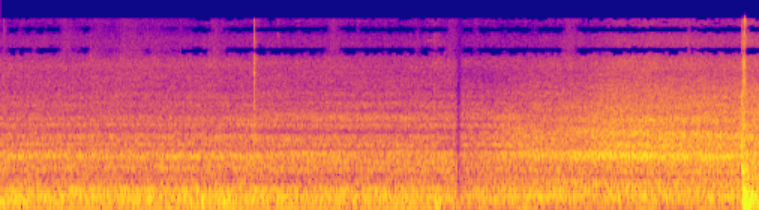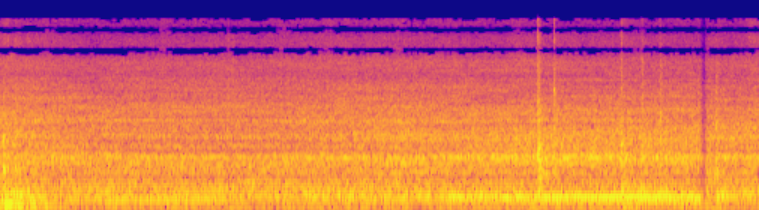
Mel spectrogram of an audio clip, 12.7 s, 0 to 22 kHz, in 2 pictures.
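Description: Emeril Lagasse Power Air Fryer 360 XL running, its convection fan giving a steady whir that grows louder about four seconds in. A single sharp knock comes about six seconds in.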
